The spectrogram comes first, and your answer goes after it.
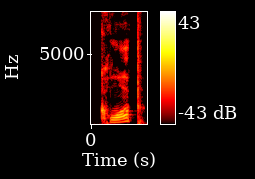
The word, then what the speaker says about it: Qomp: Well, Seth, the video game I've recently been playing is a game called, I believe it's pronounced like Qomp. It's spelled Qomp.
